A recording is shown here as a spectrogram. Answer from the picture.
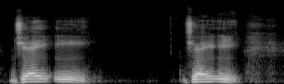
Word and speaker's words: je: use the e first of all this word je je this means I if I'm gonna say I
